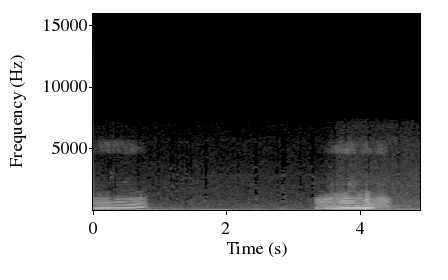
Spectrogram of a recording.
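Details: Shiro, a white Pomeranian kept in a multi-dog home, snoring while asleep indoors: two loud, tonal, humming snores, each under a second long, separated by a quiet pause of about two and a half seconds.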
